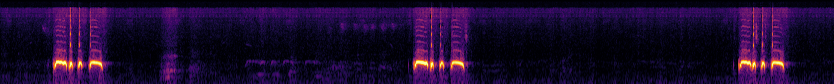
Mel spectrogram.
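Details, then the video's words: Zebra dove lure call for attracting wild birds: three rounded three-note cooing phrases about three seconds apart, with a faint short sound in one gap. "SUARA PIKAT PERKUTUT นกพิราบชวา Chim Cu Vằn | memanggil burung liar"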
